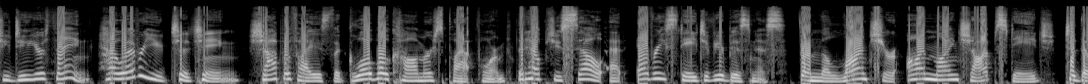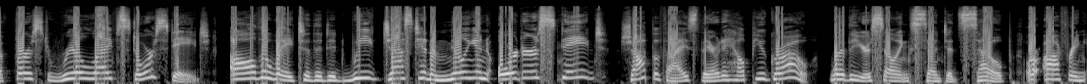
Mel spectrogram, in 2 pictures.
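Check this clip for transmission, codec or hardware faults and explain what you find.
The speech has one fault, integer overflow, present throughout. Loud peaks snap into harsh, violent cracks, sharper than clipping: a gain pushed about 6 dB too hot makes roughly half a percent of samples wrap to the opposite sign instead of limiting.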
